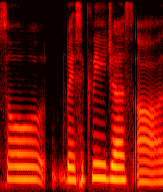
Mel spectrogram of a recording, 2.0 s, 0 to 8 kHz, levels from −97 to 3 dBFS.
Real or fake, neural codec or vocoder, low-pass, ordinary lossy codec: fake; codec, 16 kHz, 8 kbps, FunCodec, trained on Chinese and English, 25 frames a second; none; none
